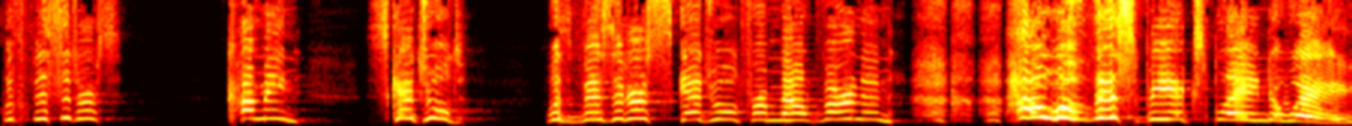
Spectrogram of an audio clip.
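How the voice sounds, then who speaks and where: A woman performs a put-on character voice, squeaky and extremely high-pitched, at a moderate pace. Her intonation is lively, her loudness swings widely, and she takes long, frequent pauses. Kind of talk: satirical stage monologue. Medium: stage play. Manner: genteel, theatrical, exclamatory.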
